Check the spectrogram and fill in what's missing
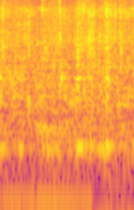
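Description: Mango orange and pineapple orange guava juice pours into a drink in a steady, close trickle lasting about a second.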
